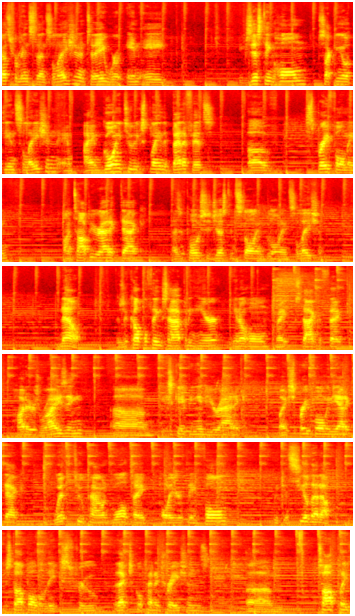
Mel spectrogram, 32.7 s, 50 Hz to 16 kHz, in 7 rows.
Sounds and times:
Speech: 0.0s - 2.2s, 3.2s - 9.5s, 10.2s - 13.7s, 14.8s - 32.7s
Music: 0.0s - 32.7s.

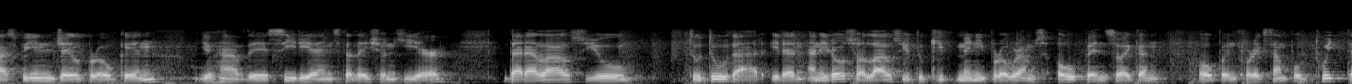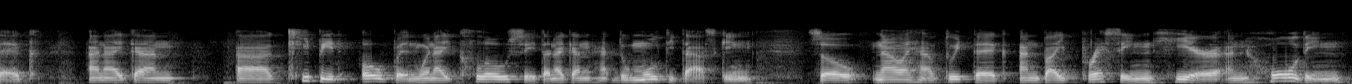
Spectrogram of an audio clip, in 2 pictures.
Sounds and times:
Speech: 0.0s - 27.0s.

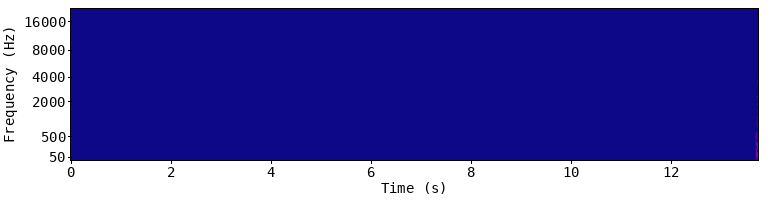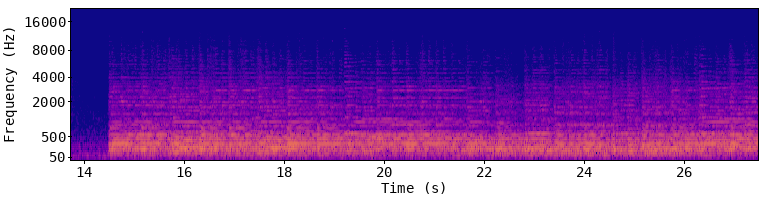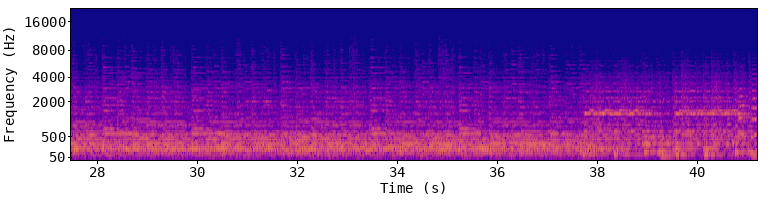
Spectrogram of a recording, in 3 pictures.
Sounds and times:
Strum: 13.7s - 41.2s.

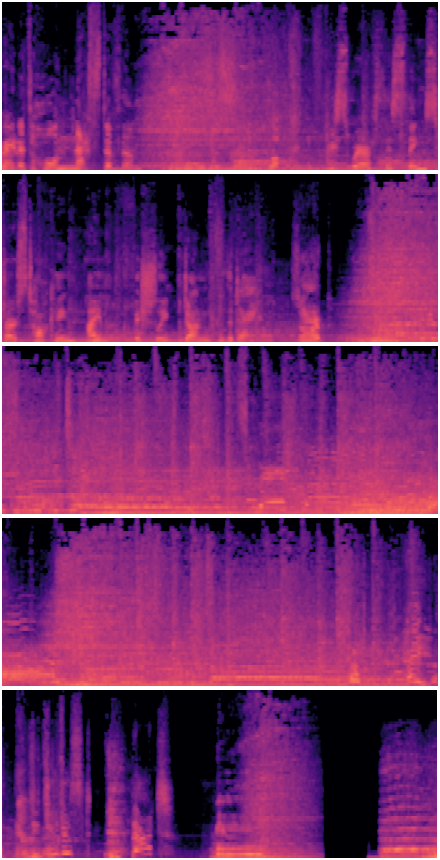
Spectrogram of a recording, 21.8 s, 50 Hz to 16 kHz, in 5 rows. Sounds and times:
Music: 0.0s - 18.4s, 19.8s - 21.7s.

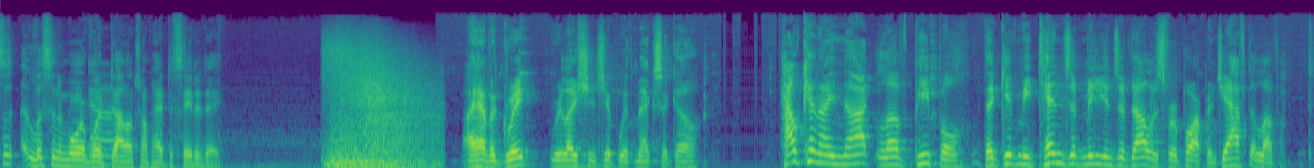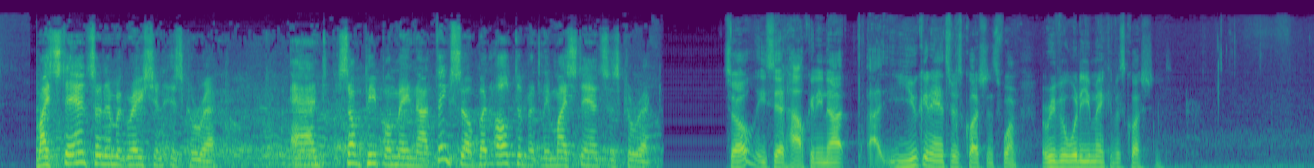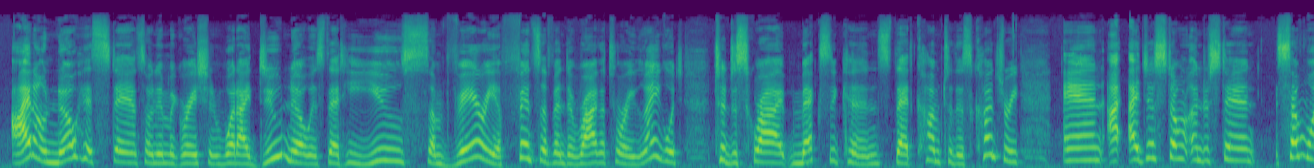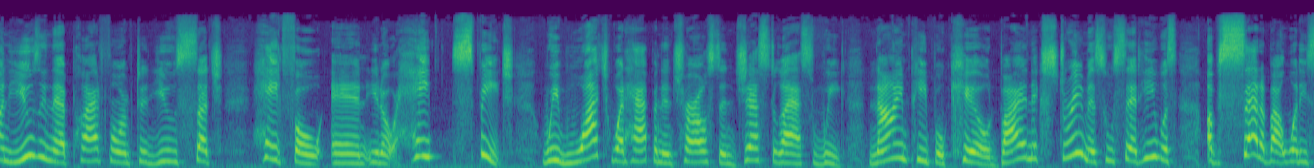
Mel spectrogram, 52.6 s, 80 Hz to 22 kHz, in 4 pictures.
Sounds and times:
Male speech, man speaking: 0.0s - 2.3s, 4.6s - 7.0s, 7.8s - 12.9s, 13.5s - 15.4s, 16.0s - 19.8s, 20.4s - 24.8s
Narration, monologue: 0.0s - 52.5s.

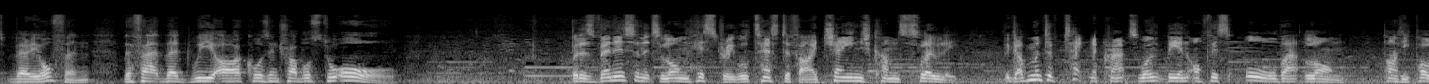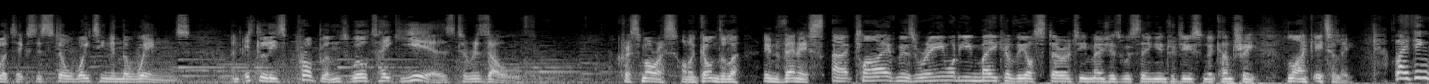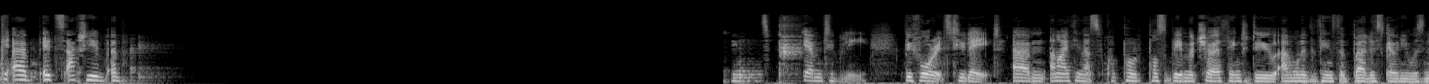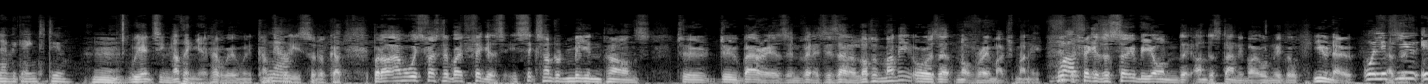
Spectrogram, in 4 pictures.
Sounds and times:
Music: 3.7s - 21.7s, 56.5s - 57.1s.

